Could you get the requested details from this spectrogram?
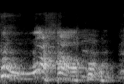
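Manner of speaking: high, giggling laugh through the words. Real, not acted. Speaker laughing at adviser's excitement over a card, high giggle. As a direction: burst out laughing at the memory.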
